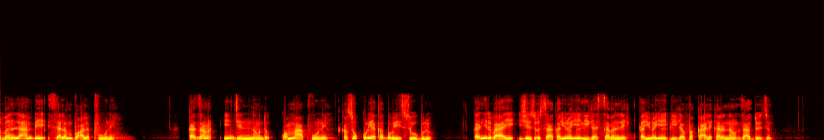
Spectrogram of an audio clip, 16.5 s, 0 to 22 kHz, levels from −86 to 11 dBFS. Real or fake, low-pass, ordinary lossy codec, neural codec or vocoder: real; 7.2 kHz; AAC, 48 kbps; none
